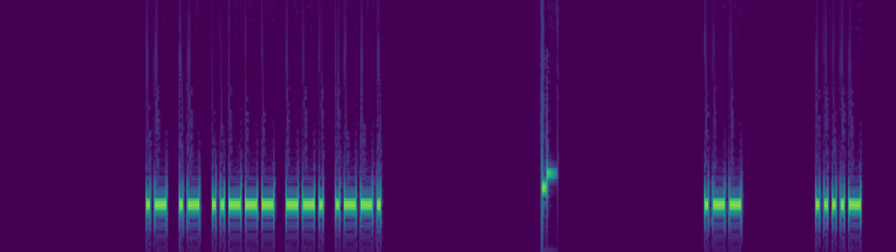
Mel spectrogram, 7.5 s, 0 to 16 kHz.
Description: Morse code, heard as a keyed tone, about 36 wpm, spaced as for 25 wpm, 700 Hz. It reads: AA2GP W4
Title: USA Call Signs - 5 Characters - 6x Character Spacing - 35wpm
